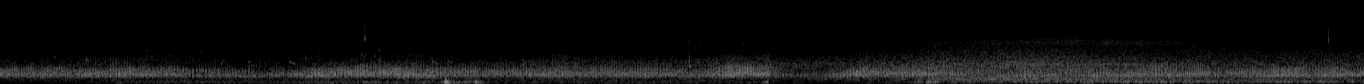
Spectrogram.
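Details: Spring frogs at an Estonian pond, a thick unbroken croaking chorus that swells and dips, with a low engine-like rumble underneath and a few scattered bird chirps.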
